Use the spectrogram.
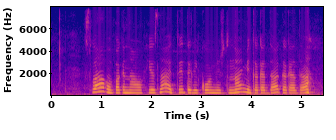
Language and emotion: Russian, positive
